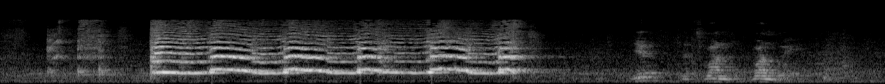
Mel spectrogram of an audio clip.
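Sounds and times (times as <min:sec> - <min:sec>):
teruah broken blast sounded on a ram's horn shofar: 0:01.5 - 0:05.6.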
